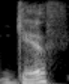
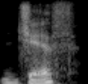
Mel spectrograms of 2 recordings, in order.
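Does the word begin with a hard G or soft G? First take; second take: hard G; soft G. First: The word begins with a hard G sound. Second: The word begins with a soft J sound. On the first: "if it was a hard G like GIF" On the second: "he would pronounce it JIF"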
